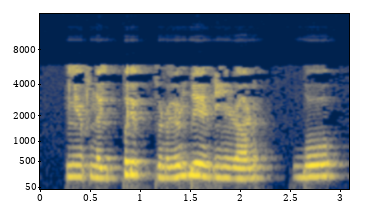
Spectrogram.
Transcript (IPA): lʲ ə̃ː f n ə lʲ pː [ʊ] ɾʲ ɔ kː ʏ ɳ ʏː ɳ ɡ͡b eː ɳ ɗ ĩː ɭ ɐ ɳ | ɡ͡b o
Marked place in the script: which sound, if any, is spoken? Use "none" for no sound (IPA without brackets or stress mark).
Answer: ə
